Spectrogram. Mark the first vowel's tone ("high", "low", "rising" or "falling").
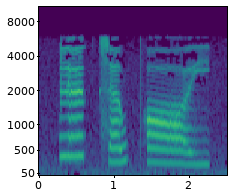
high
